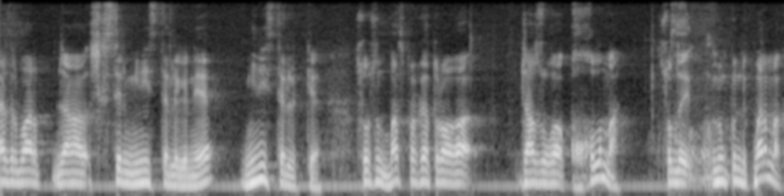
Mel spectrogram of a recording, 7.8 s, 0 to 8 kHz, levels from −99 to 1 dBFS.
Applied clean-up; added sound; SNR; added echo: none; none; none; none.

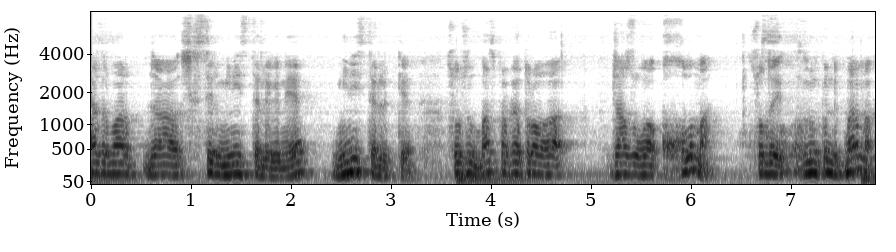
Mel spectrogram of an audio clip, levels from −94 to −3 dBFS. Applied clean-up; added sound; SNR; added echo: none; Bowed string instrument; 17 dB; reverberation time 0.4 s.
